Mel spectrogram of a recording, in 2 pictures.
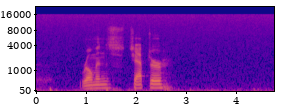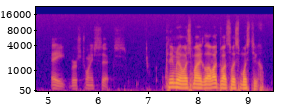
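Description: A man speaks calmly into a microphone, in short bursts with long pauses.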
